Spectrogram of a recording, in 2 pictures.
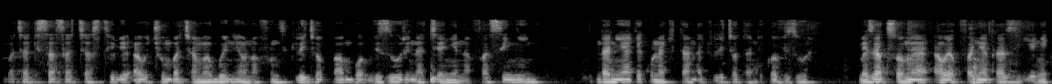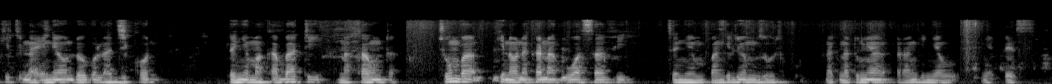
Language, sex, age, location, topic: Swahili, male, 25-35, Nairobi, education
